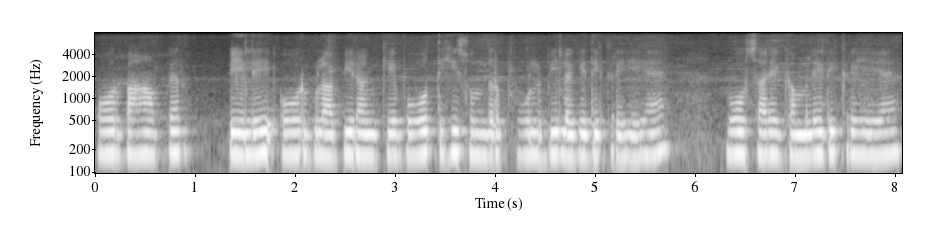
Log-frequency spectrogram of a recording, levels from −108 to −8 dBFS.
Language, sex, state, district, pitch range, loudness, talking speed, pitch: Hindi, female, Chandigarh, Chandigarh, 165-175 Hz, -16 LUFS, 170 wpm, 170 Hz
